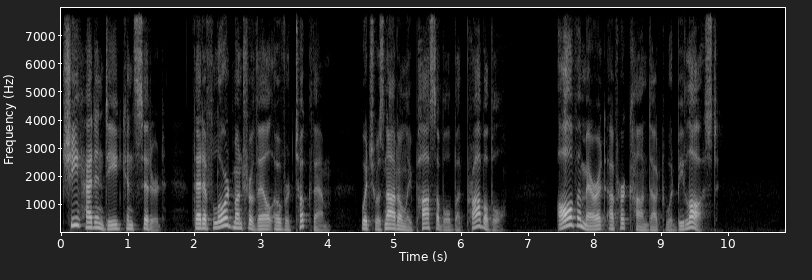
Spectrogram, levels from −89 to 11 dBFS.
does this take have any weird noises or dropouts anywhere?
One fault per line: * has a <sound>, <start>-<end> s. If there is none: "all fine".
all fine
